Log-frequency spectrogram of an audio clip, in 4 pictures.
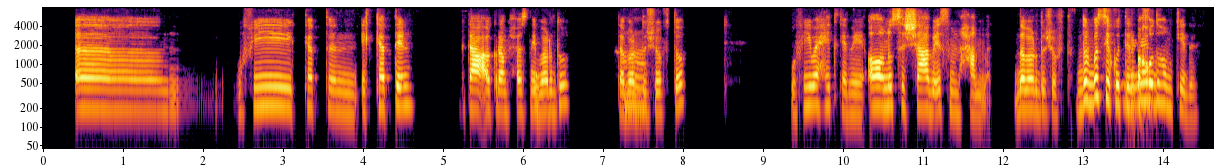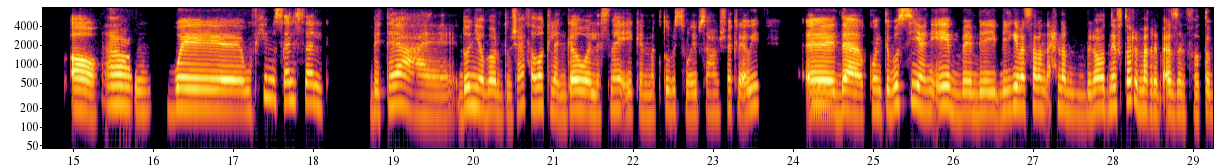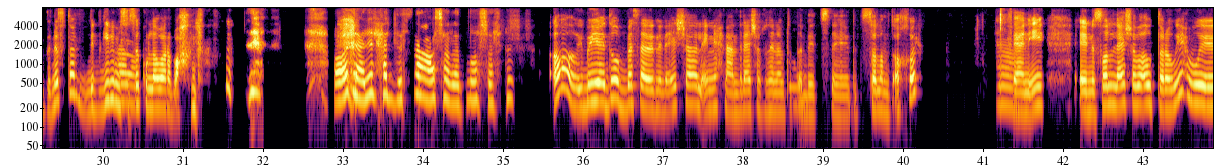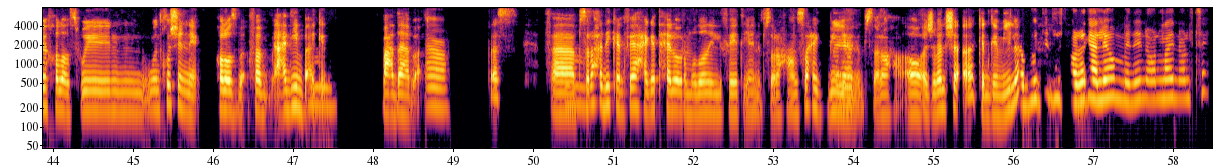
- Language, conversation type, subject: Arabic, unstructured, إيه أحسن فيلم اتفرجت عليه قريب وليه عجبك؟
- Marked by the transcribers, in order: unintelligible speech; chuckle; laugh; unintelligible speech; tapping; in English: "Online"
